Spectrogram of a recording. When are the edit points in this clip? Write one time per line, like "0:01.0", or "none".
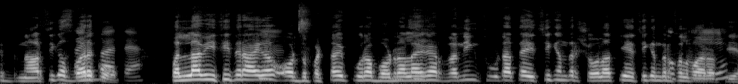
none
